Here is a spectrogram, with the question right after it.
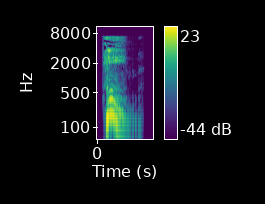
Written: hame

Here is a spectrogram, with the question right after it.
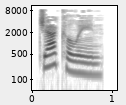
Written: jacqueleen

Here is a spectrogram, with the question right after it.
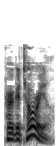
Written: purgatorial

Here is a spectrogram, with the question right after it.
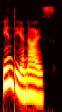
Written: indianize

